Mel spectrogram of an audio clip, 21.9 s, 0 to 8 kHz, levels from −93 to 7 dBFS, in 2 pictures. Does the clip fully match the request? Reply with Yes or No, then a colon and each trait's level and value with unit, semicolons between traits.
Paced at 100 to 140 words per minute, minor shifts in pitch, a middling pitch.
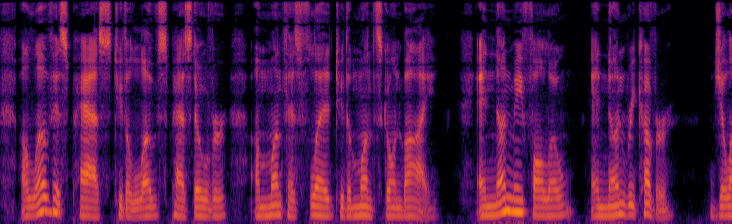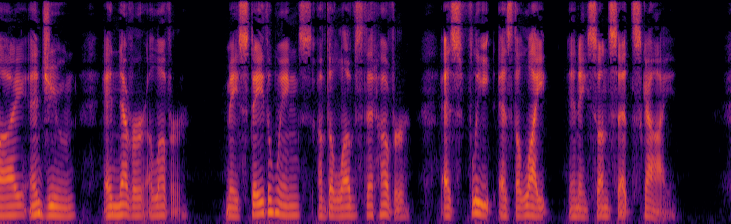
No: slow, 135 wpm; narrow, 2.2 semitones; low, 120 Hz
